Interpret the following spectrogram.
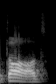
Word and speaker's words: ض: So that is how the dod was originally pronounced, lo, lo.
